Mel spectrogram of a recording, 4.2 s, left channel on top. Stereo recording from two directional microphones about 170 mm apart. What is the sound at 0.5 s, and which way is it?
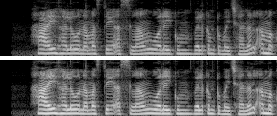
A woman's voice, 45° right (ahead or behind).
